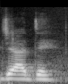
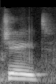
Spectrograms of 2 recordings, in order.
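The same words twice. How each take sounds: First: The name is said with a Yoruba accent. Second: The name is said with a plain pronunciation. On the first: This is a slip into a Yoruba way of speaking. The speaker calls it wrong. "That's a Yoruba way of speaking" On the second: This is the intended way to say it. The speaker calls it right. "instead of saying Jade"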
